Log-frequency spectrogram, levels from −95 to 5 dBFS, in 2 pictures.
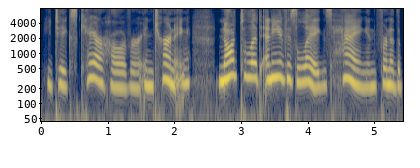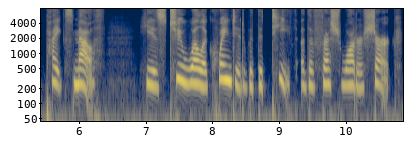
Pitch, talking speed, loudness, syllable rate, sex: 255 Hz, 180 wpm, -18 LUFS, 4.3 syllables/s, female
